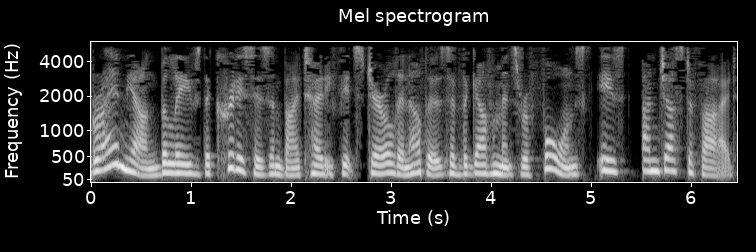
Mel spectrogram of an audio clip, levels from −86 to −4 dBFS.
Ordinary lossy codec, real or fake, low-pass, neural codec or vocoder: MP3, 24 kbps; fake; 5.4 kHz; codec, 24 kHz, 0.9 kbps, WavTokenizer, small release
